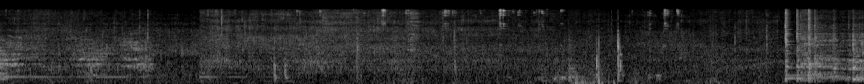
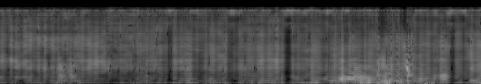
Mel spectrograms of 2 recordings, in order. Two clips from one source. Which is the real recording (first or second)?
first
